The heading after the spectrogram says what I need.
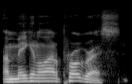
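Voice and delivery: "progress" with a long O in the first syllable; PROH-gress pronunciation. Shown as a demonstration. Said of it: "You say progress".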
